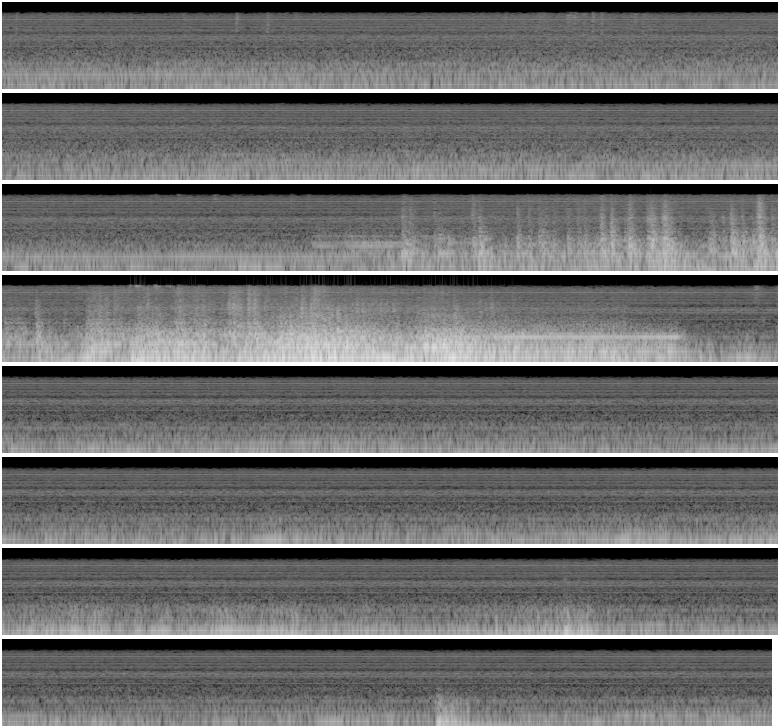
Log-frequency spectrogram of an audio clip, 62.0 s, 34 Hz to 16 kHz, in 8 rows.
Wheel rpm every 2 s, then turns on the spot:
0, 0, 0, 0, 0, 0, 0, 0, 0, 0, 0, 0, 0, 0, 0, 0, 0, 0, 0, 0, 0, 0, 0, 0, 0, 0, 0, 0, 0, 0, 0.
none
